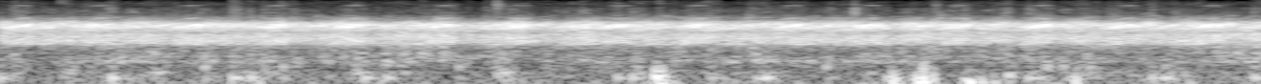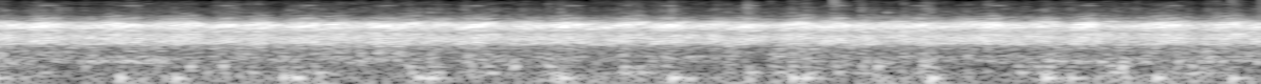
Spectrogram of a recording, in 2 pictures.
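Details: Frog chorus on a drizzly countryside night, unbroken raspy croaking in rapid regular pulses around two per second, with occasional low drops of rain tapping nearby.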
